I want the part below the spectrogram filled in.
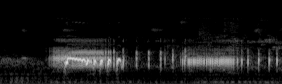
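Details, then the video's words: Zebra dove singing energetically as a training lure for other birds: a blurred, fast burst of cooing notes that breaks into spaced pulses, then a steadier rolling coo, over a faint low hum. "Pancingan Suara Perkutut MASTERAN Gacor Buat Harian Ampuh Melatih Bunyi"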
